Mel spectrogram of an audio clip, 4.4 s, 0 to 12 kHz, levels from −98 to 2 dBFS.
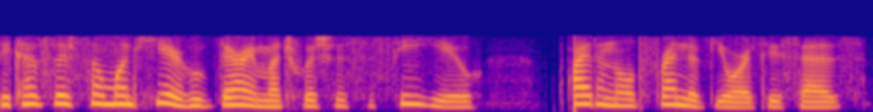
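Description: From 2.77 to 2.87 s the speech stutters with holes up to 30 ms long. This is packet loss filled with silence, blanking about 120 ms of signal in all.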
